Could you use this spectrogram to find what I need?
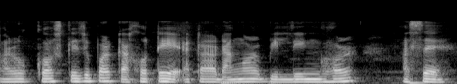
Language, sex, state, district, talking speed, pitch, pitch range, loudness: Assamese, male, Assam, Sonitpur, 120 wpm, 130 Hz, 120-135 Hz, -15 LUFS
